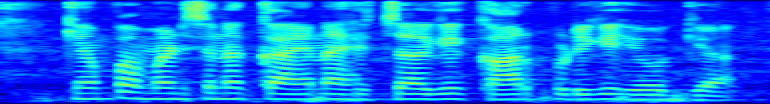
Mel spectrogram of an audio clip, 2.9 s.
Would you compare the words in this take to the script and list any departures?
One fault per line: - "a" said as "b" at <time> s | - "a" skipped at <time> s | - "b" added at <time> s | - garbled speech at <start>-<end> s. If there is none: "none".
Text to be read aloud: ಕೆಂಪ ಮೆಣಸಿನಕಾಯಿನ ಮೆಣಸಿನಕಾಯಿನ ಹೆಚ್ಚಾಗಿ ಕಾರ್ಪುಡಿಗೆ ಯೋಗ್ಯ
- "ಮೆಣಸಿನಕಾಯಿನ" skipped at 1.3 s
